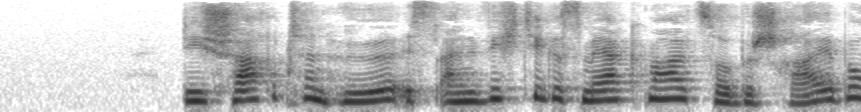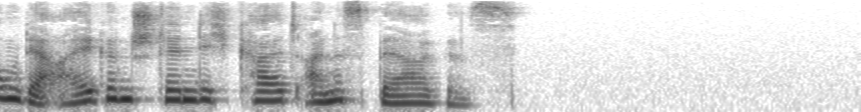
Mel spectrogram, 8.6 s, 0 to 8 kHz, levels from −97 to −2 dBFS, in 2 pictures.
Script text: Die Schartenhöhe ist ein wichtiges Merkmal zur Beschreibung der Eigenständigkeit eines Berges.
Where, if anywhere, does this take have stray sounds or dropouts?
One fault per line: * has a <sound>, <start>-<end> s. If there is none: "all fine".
all fine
